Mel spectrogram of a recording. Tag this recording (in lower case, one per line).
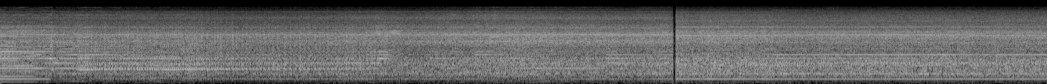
wood
tools
drill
